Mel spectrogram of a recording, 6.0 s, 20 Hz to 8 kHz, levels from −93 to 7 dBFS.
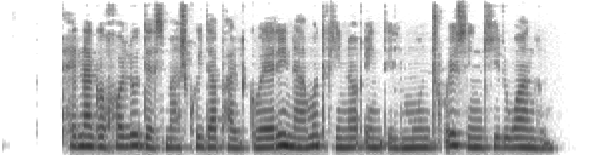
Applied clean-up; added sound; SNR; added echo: none; none; none; none.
